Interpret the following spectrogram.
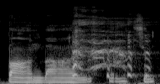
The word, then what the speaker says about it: bonbon: I like the way you said bonbon. That's actually pronounced bonbon.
